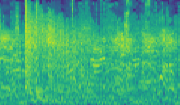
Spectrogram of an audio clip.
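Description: A single sharp firework bang about a third of a second in, ringing out briefly, over the steady chatter of a crowd.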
